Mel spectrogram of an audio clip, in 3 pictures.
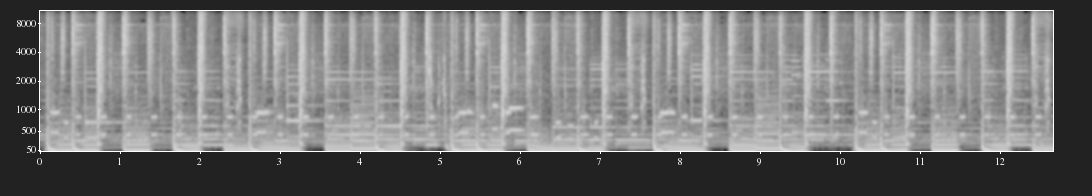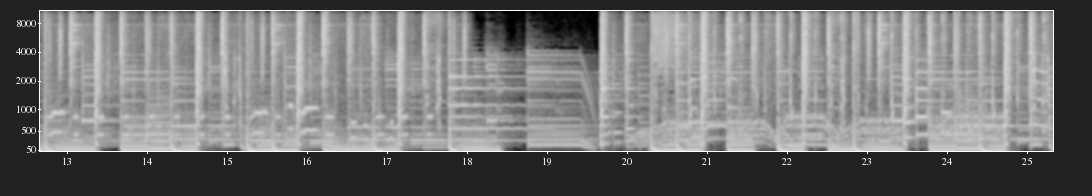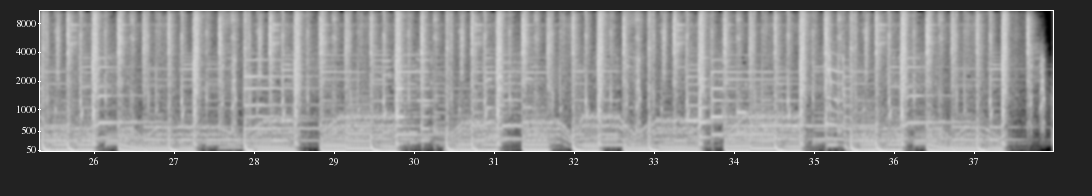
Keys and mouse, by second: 0.9 s, 2.3 click, 2.7 g, 3.0 y, 3.6 x, 4.5 click, 5.0 click, 5.0 right click, 6.5 s, 7.0 click, 7.5 r, 9.2 g, 9.9 x, 11.3 click, 12.4 shift+middle click, 13.1 shift+middle click, 13.8 click, 14.3 shift+middle click, 15.4 e, 17.1 click, 17.8 middle click, 18.9 click, 19.4 shift+middle click, 21.8 click, 22.5 r, 23.7 g, 24.7 click, 25.3 shift+middle click, 25.9 e, 28.3 click, 28.8 r, 30.3 click, 31.7 e, 32.8 click, 33.6 click, 35.9 shift+click.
